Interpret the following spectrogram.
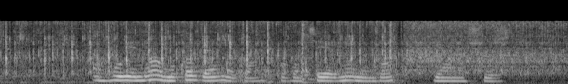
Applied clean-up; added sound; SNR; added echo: none; Bicycle; 1 dB; none.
